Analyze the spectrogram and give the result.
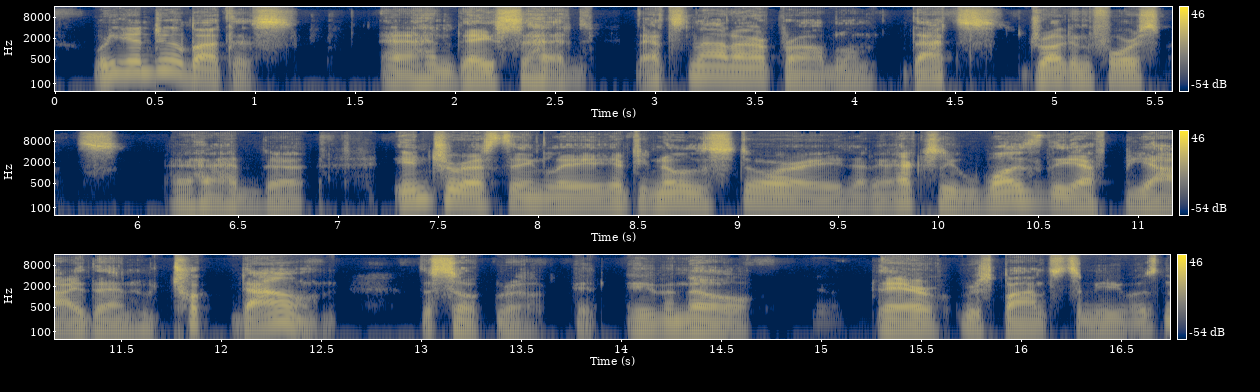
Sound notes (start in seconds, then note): none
